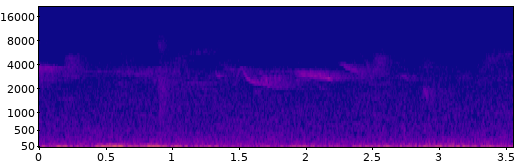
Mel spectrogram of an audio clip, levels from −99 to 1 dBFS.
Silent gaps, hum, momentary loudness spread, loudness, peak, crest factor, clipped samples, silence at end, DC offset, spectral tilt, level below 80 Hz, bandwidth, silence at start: none; none; 2 LU; -68 LUFS; -44 dBFS; 16 dB; under 0.1%; 0 s; under 0.1%; -4.5 dB/octave; -64 dBFS; 14 kHz; 0 s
